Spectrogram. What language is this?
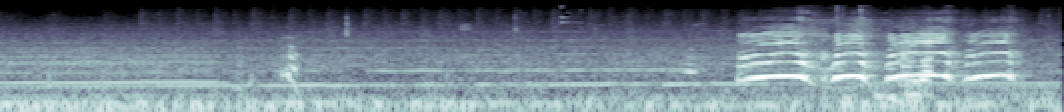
Japanese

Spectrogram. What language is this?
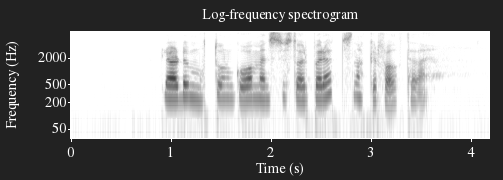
Norwegian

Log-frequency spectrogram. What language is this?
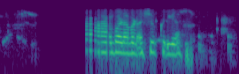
Dogri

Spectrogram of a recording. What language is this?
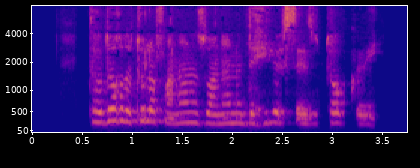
Pashto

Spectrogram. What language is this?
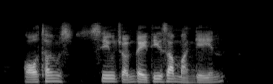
Cantonese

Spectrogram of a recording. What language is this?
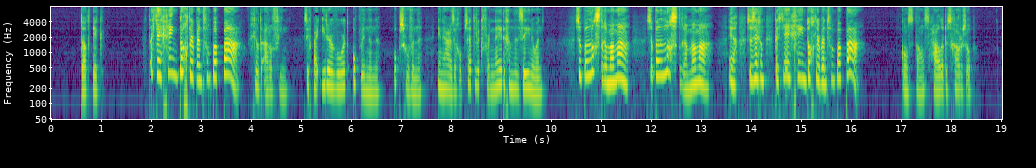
Dutch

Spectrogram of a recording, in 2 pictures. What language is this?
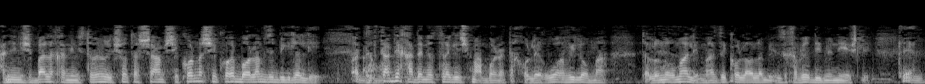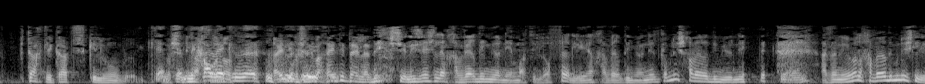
Hebrew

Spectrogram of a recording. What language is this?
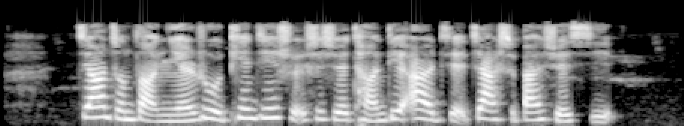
Chinese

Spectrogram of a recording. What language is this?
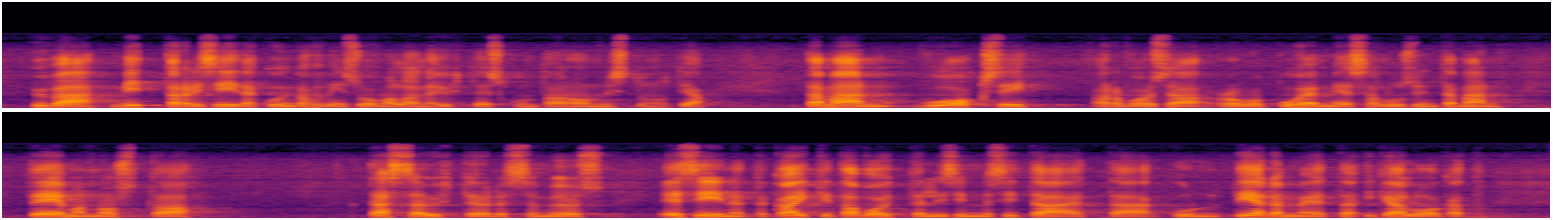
Finnish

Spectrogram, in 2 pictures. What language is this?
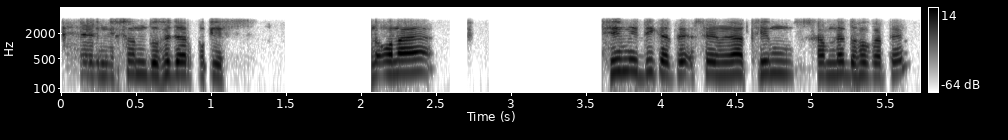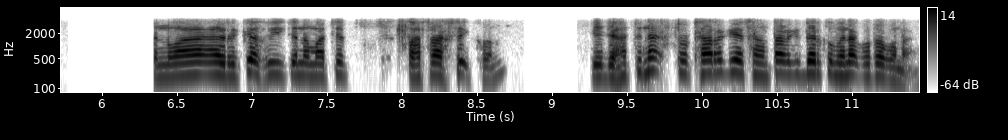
Santali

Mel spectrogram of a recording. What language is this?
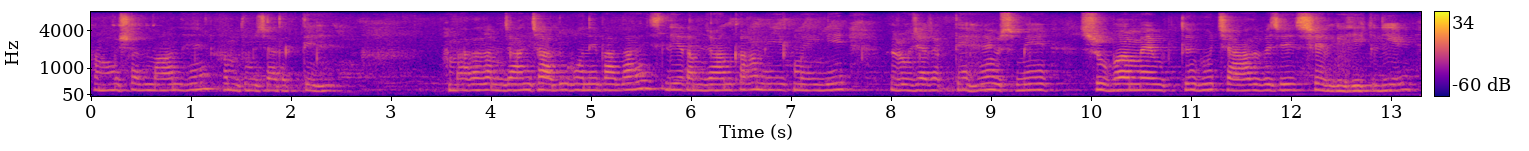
Hindi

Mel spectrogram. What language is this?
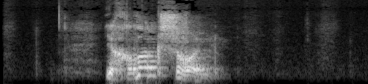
Kabyle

